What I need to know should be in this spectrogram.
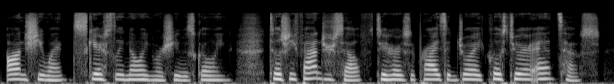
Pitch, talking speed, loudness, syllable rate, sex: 220 Hz, 225 wpm, -17 LUFS, 5.8 syllables/s, female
